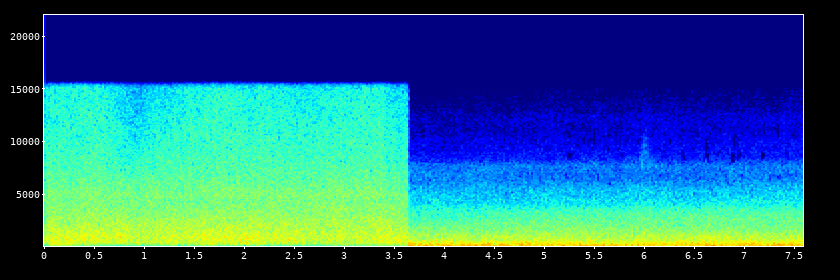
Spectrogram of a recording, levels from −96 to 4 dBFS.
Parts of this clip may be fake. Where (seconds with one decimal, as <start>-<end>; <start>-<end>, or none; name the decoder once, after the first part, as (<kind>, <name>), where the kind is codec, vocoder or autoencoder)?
3.5-7.6 (vocoder, BigVGAN v2)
